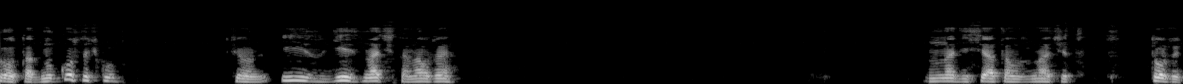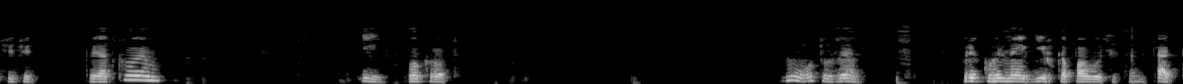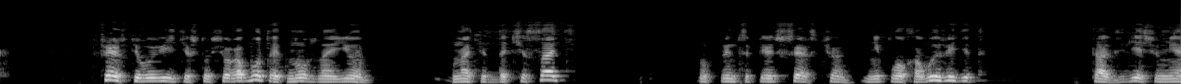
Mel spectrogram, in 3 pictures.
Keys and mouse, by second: 3.9-8.2 drag, 9.7-10.7 middle drag, 11.5 r, 12.8 click, 13.5 KP_1, 15.2 i, 16.8 space, 22.0 space, 23.0 KP_1, 30.0 click, 31.0-34.3 middle drag, 35.2 click.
